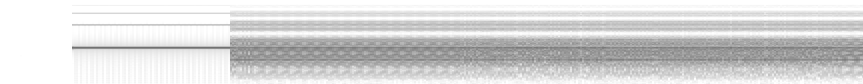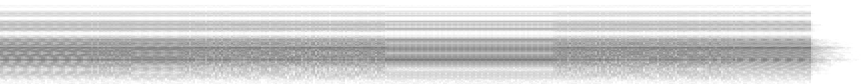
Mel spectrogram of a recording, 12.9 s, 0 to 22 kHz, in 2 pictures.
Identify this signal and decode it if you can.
Cassette data (Kansas City type), 1200 baud, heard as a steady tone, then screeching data.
